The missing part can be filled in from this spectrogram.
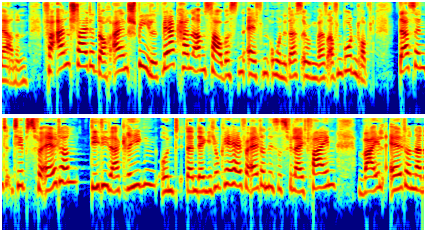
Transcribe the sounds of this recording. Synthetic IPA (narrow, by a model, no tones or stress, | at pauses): lɛɐnən | fɛɐʔanʃtaltədɔχʔa̰ɪnʃpiːlveːɐkʰanamzaʊbɐstn̩ʔɛsn̩ʔoːnəd̥asʔɪɐɡŋ̩tv̥asa̰ʊfd̥enboːdn̩tʁ̥ɔp͡ftd̥asɪntʰːɪpsfyːɐʔɛltɐnd̥iːdiːdaːkʁ̥iːɡŋ̩ʔʊntd̥andɛŋkəɪçokʰeːhɛfyːɐʔɛltɐnɪstɛsfɪlaɪçtfaɪnvaɪlʔɛltɐnːa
